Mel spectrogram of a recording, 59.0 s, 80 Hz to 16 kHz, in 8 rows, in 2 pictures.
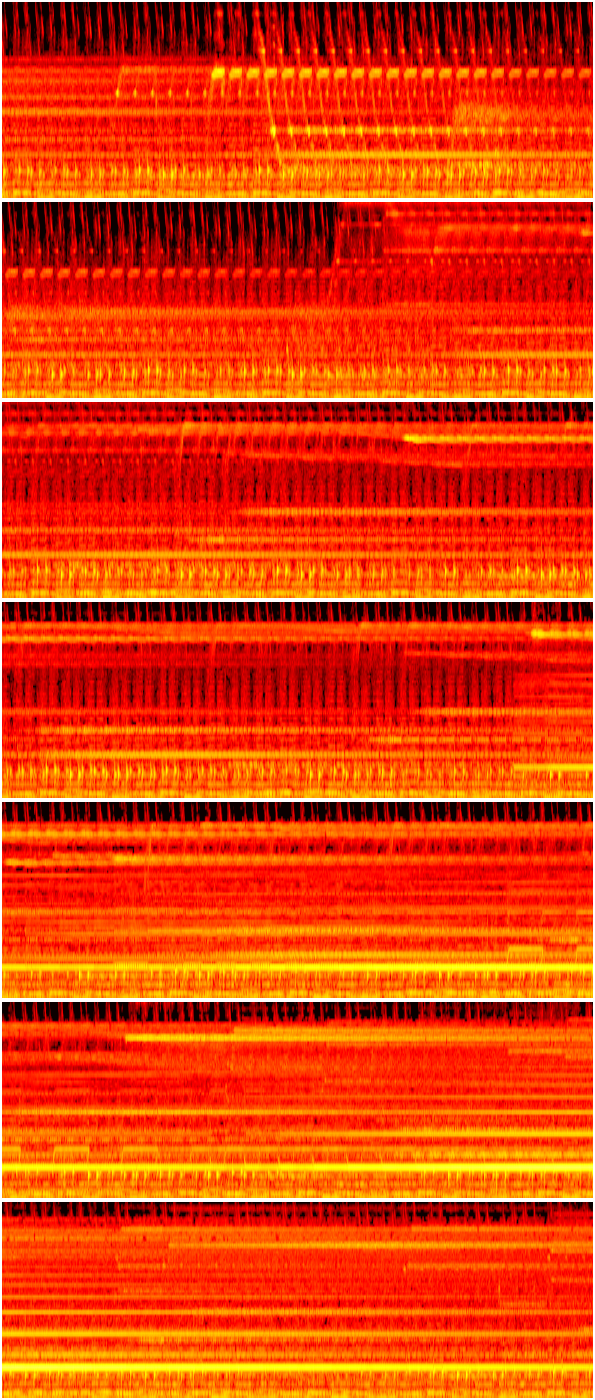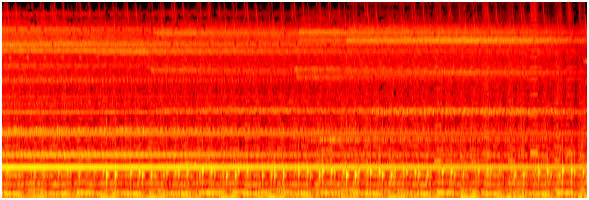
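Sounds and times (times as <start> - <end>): ambient synthesizer music: 0.0 - 59.0.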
